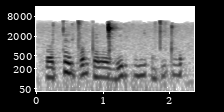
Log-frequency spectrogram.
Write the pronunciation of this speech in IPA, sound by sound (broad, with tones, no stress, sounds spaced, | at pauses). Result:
oː˩ tʲ t̪ ə̃˥ ɡ ə̤˩ tʲ lˠ i̤˥ t ɛ̃˩ n ŋ͡ǀ ɔ̤˩ nʲ ɛ̤˥ k o̤˥ ʎ | ɛ̤˩ tʲ i˥ t o̤˥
